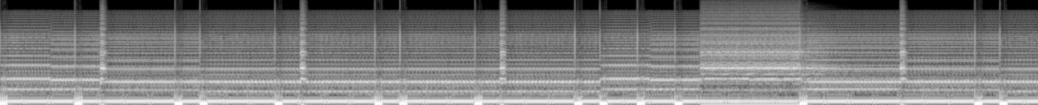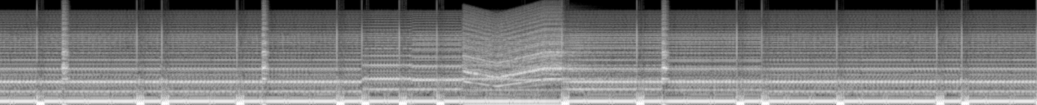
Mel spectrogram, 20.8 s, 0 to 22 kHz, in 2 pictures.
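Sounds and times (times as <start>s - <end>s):
single-cycle 1 kHz sine wave tone: 0.0s - 20.7s.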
